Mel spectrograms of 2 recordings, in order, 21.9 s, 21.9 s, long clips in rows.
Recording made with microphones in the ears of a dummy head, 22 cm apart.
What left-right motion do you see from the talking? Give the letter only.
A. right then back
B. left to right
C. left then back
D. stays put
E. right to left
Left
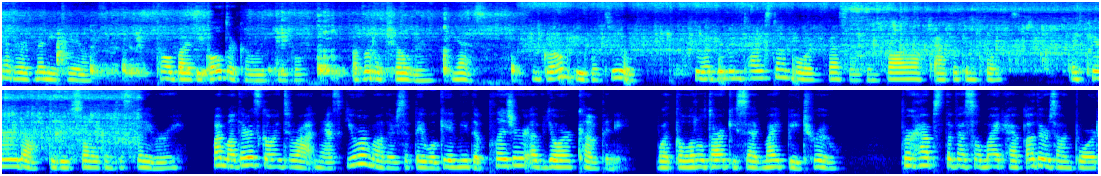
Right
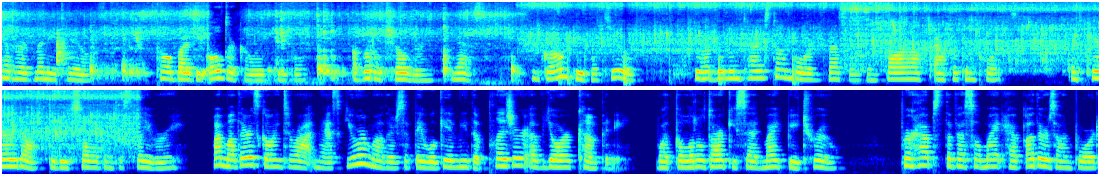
D.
